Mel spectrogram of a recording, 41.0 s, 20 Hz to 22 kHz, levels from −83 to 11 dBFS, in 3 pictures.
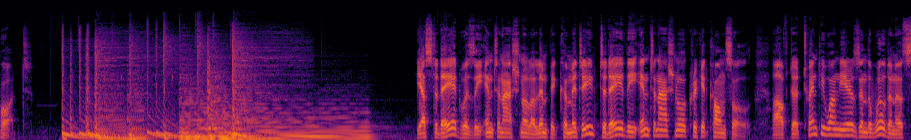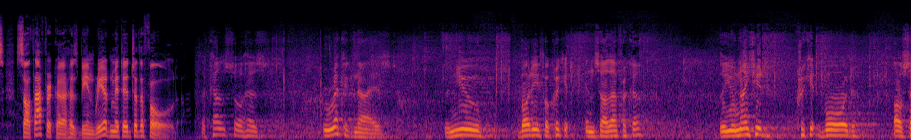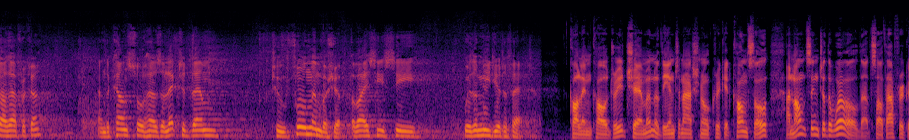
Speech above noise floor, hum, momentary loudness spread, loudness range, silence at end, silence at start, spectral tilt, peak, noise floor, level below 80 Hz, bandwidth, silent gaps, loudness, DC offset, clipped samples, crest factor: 33 dB; none; 19 LU; 5 LU; 0 s; 0 s; -5 dB/octave; -4 dBFS; -54 dBFS; -36 dBFS; 15 kHz; none; -21 LUFS; under 0.1%; under 0.1%; 18 dB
